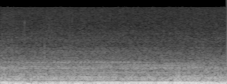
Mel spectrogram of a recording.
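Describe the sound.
Steady low engine rumble of a car driving through city traffic. The drone stays even and continuous throughout, with no distinct horn or voices standing out.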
